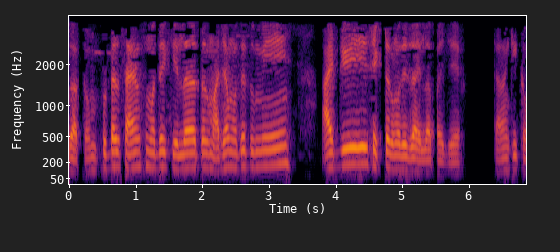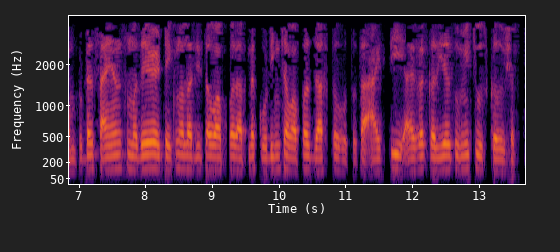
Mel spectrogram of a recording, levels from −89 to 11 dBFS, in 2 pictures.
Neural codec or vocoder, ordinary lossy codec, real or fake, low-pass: none; MP3, 16 kbps; real; 3.6 kHz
